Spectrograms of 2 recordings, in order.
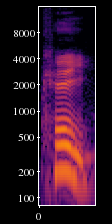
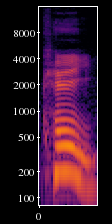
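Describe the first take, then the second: Both takes have the same delivery.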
